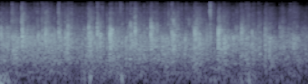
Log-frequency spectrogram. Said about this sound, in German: Und lasst uns auch unserem Lobpreisteam heute Morgen nochmal einfach einen Applaus geben und es ehren, dass sie das tun.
